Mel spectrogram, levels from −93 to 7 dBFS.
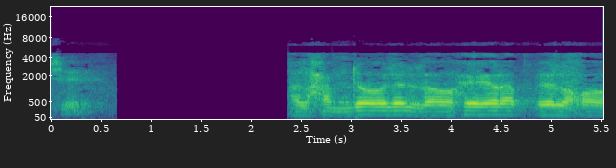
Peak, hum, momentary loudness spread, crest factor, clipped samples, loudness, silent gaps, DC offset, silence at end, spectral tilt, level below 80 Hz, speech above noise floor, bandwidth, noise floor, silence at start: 0 dBFS; none; 12 LU; 14 dB; under 0.1%; -13 LUFS; none; under 0.1%; 0 s; -7 dB/octave; -60 dBFS; over 77 dB; 5 kHz; under -90 dBFS; 0 s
